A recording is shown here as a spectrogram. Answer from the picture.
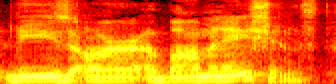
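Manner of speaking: ordinary delivery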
